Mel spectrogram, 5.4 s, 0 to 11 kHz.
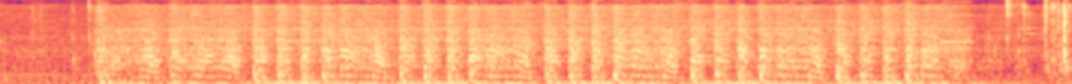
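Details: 2003 Infiniti G35 coupe that won't start, key/immobilizer suspected before KM100 key programming: starter cranks steadily for about five seconds with even compression beats but never fires; crank, no start.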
